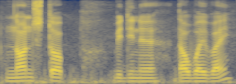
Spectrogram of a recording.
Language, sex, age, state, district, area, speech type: Bodo, male, 18-30, Assam, Udalguri, urban, spontaneous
